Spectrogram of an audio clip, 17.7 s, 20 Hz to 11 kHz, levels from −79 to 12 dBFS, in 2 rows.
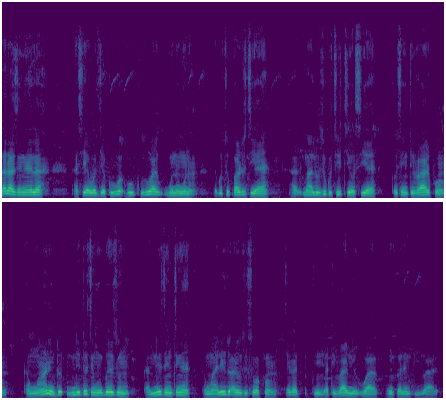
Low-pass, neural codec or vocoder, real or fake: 9.9 kHz; none; real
